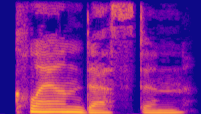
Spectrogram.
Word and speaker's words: clandestine: Clandestine. Both US and UK have the same pronunciation of this word. Stress clan. Keep dite and end with a soft sten.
